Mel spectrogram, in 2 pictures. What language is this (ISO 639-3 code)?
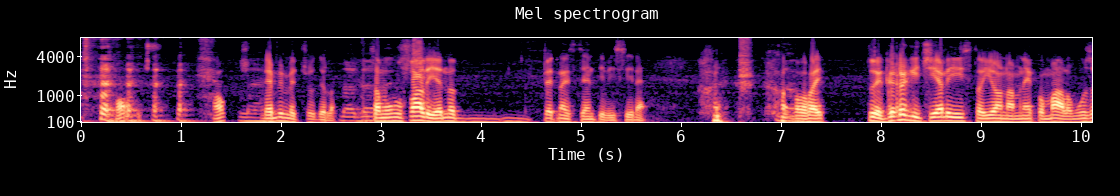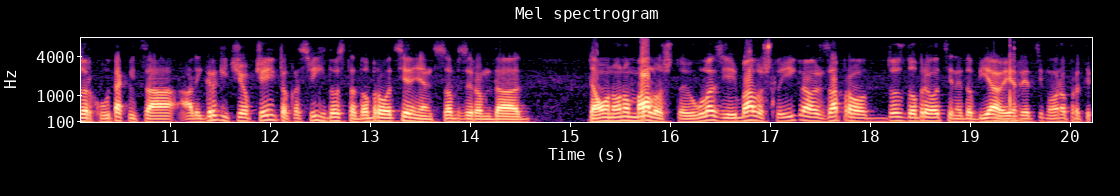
hrv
